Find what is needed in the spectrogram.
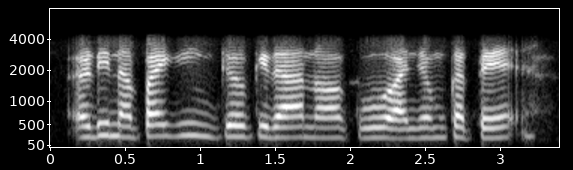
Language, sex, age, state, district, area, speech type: Santali, female, 18-30, West Bengal, Uttar Dinajpur, rural, conversation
